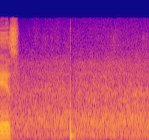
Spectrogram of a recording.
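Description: A dart thuds into a dartboard.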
